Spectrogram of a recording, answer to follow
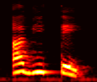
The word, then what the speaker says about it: habiter: El verbo vivir, que significa residir, es habiter. Habiter. H es muda, no se pronuncia.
